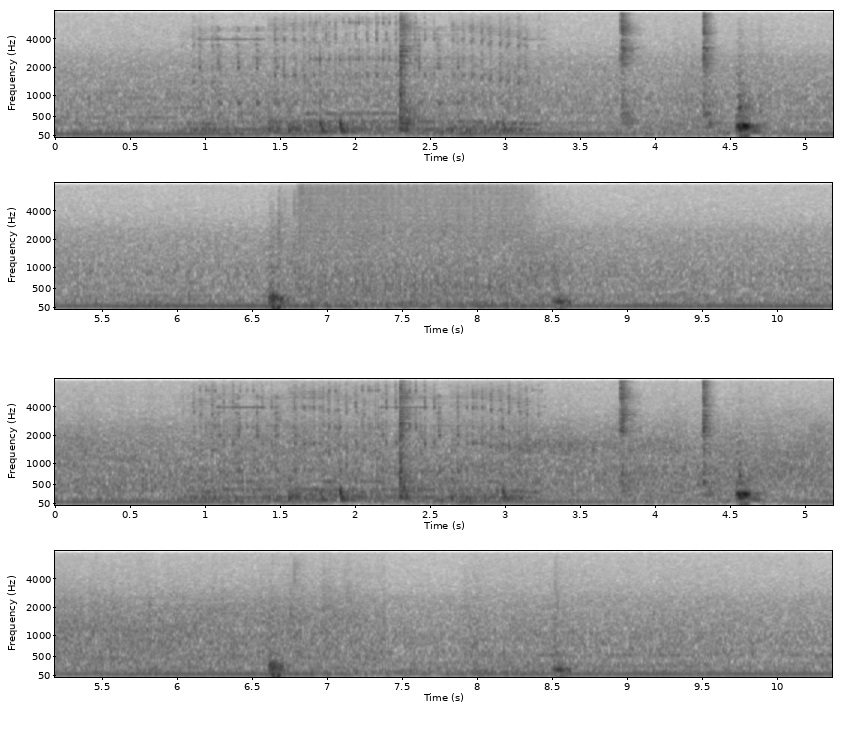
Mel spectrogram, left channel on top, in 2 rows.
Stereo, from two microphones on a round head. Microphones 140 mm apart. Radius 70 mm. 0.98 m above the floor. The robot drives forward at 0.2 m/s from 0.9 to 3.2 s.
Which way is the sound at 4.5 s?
5° left (ahead or behind).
